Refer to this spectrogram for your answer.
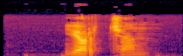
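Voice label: "ёрччан", Komi, male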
